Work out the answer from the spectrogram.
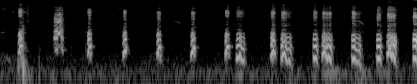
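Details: Female Chukar partridge giving spaced, harsh chuck notes, about three a second, with a faint low hum underneath.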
